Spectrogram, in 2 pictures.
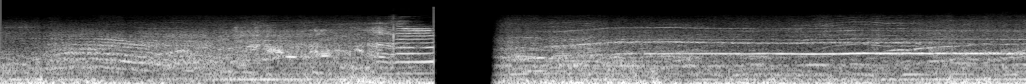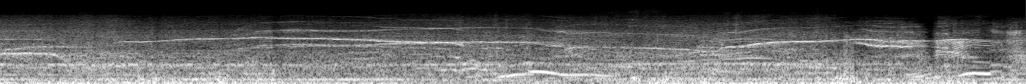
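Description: Wind rushing over the microphone on a moving spinning ride, with riders' voices shrieking and calling in rising and falling glides over it. The sound cuts out briefly a little after two seconds in.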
